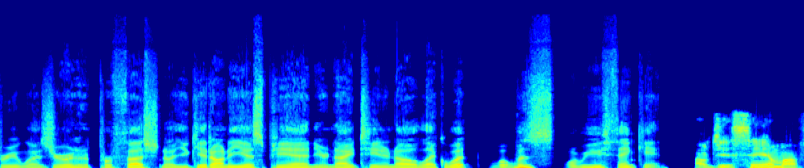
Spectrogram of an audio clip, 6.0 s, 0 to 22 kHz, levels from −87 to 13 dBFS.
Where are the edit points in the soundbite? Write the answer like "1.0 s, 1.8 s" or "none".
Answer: 4.1 s, 5.0 s

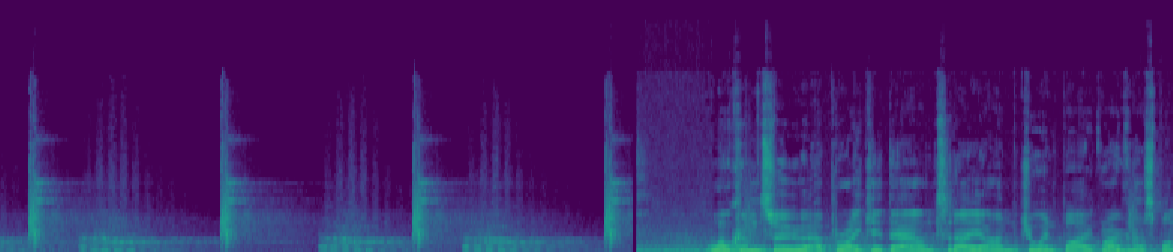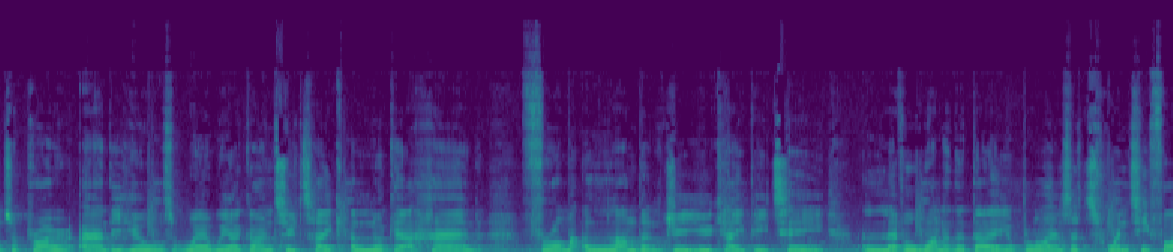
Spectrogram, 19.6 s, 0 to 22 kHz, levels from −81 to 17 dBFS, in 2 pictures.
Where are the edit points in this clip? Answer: 5.2 s

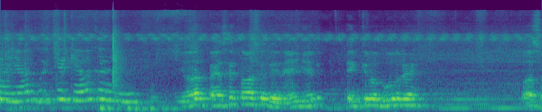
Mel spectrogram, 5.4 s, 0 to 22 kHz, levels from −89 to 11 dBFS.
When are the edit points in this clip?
1.8 s, 2.8 s

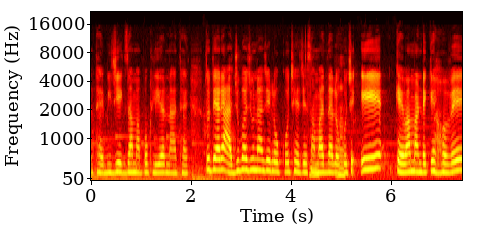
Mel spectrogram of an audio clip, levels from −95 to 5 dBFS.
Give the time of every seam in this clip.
none

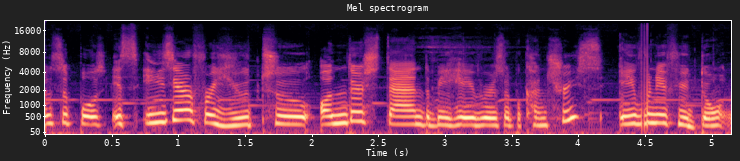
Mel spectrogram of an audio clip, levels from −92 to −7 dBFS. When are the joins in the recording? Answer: none

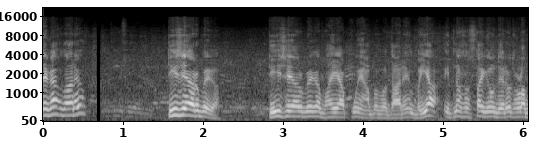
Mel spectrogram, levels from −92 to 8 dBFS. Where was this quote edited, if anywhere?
none

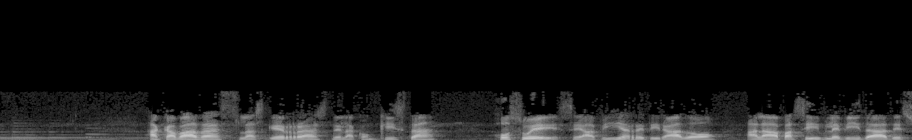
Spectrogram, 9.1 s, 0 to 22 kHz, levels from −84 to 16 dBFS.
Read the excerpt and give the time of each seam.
5.3 s

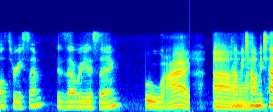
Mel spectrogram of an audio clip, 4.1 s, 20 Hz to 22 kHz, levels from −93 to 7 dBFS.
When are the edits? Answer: 2.9 s

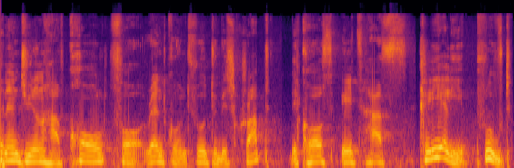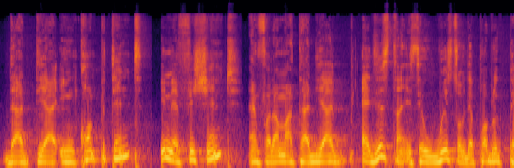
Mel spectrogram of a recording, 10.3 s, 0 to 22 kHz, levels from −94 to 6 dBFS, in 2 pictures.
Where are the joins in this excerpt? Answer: 2.7 s, 4.0 s, 5.1 s, 6.6 s, 7.6 s

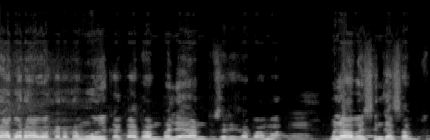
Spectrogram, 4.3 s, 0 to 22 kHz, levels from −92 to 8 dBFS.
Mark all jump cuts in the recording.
none

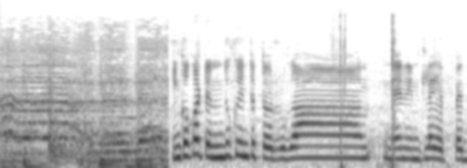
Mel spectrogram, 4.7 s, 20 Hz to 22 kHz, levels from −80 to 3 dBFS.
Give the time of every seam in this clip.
1.7 s

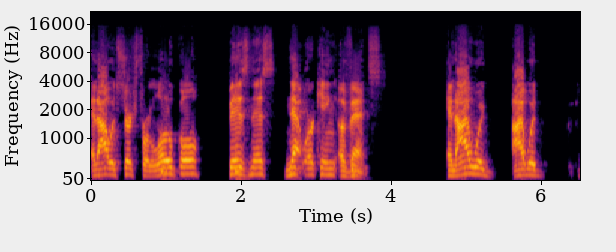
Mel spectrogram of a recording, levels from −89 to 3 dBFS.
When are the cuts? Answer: none

